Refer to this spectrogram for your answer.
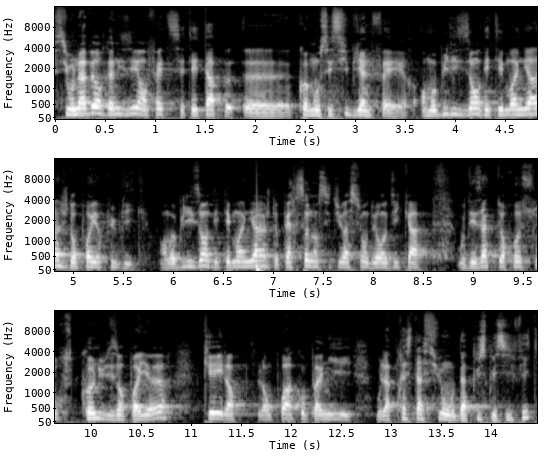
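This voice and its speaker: A man with a Franche-Comté accent talks at a fairly high pitch. His pace is fairly quick. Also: ordinary pitch variation. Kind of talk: conference presentation. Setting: conference at a prefecture with audience. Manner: halting, with repetitions.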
